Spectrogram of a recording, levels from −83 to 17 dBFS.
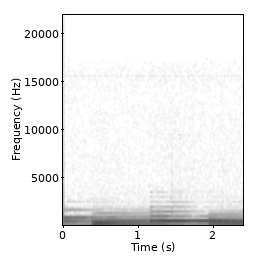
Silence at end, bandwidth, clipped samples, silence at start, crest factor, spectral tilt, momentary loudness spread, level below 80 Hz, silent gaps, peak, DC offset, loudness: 0 s; 2.6 kHz; under 0.1%; 0 s; 10 dB; -11 dB/octave; 5 LU; -42 dBFS; none; -12 dBFS; under 0.1%; -22 LUFS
